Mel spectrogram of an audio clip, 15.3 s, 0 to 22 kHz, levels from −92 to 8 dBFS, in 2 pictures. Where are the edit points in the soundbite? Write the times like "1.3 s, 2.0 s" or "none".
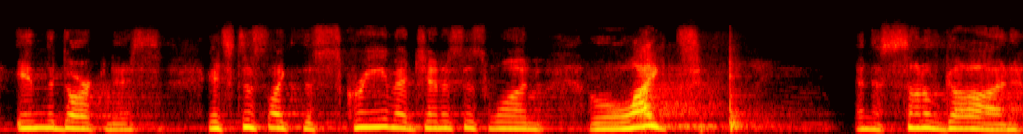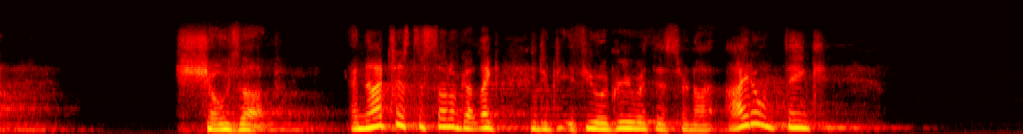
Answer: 11.7 s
